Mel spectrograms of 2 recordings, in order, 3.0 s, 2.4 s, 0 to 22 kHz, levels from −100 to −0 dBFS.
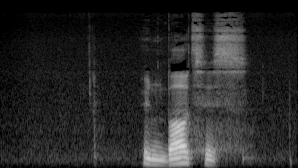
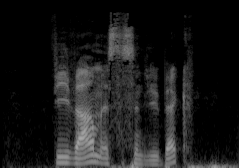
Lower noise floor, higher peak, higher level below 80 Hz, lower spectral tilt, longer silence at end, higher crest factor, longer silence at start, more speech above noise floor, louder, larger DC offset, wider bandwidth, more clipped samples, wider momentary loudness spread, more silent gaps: second, -71 dBFS vs -83 dBFS; first, -8 dBFS vs -24 dBFS; second, -84 dBFS vs -60 dBFS; first, -5 dB/octave vs -3.5 dB/octave; first, 0.55 s vs 0 s; about the same, 24 dB vs 22 dB; first, 1.45 s vs 0.55 s; first, 45 dB vs 39 dB; first, -27 LUFS vs -44 LUFS; neither; about the same, 16 kHz vs 16 kHz; neither; about the same, 13 LU vs 13 LU; neither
